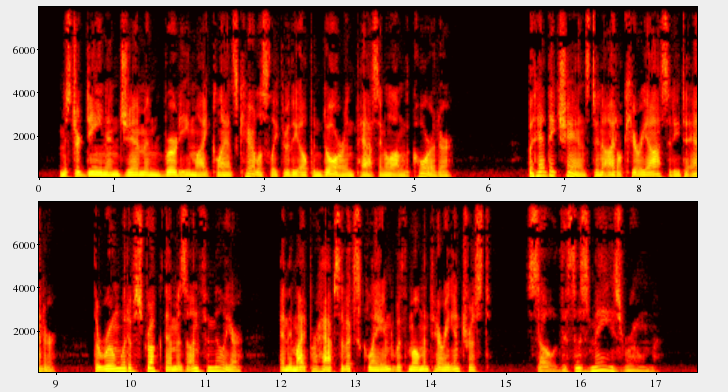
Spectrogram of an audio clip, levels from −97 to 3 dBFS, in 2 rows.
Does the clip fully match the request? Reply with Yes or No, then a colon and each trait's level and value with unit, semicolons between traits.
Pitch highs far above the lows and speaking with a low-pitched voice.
No: average, 3.7 semitones; low, 105 Hz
